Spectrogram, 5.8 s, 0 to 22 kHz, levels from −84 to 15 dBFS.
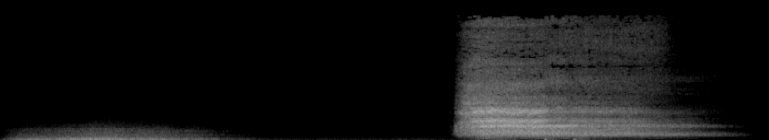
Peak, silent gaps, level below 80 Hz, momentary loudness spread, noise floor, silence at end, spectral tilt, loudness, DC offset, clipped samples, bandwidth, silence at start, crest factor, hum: -6 dBFS; none; -54 dBFS; 26 LU; -77 dBFS; 0.5 s; -0.5 dB/octave; -20 LUFS; under 0.1%; under 0.1%; over 20 kHz; 0.1 s; 22 dB; none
